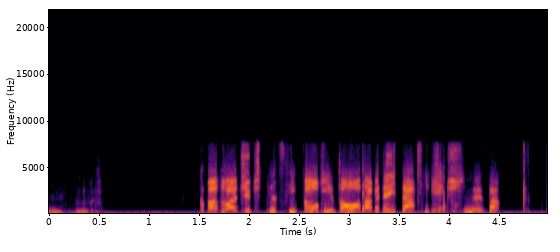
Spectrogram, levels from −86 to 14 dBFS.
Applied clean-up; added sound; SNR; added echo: neural diffusion model UNIVERSE++.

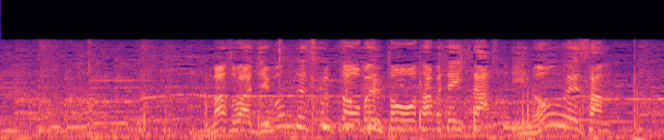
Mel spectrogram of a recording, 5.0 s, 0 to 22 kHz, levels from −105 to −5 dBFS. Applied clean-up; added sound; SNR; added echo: none; Run; 14 dB; none.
